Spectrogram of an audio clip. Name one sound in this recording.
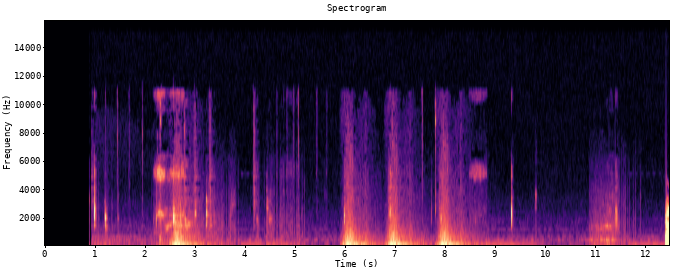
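Game menu sounds click softly as options change.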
